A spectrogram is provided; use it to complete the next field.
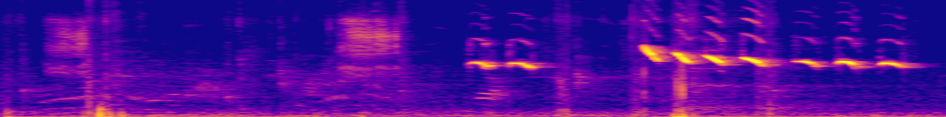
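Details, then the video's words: Male common iora, worked up for mating, used as a lure for quiet birds: short paired whistles followed by a fast string of about nine falling whistled notes, evenly spaced, over a faint background rustle. "Pancingan Cipow / Sirtu Untuk Cipoh Malas Bunyi"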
